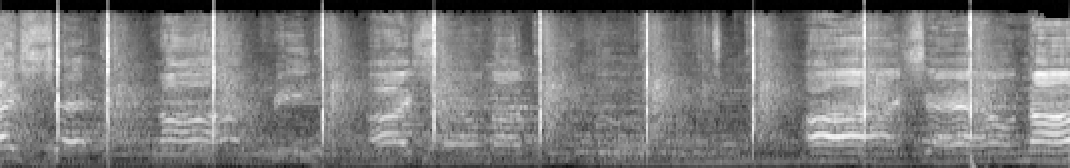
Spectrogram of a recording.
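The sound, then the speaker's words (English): People clap their hands in steady time along with a sung gospel melody. Sharp single claps land at an even beat of roughly two-thirds of a second across the whole clip, over the sustained singing voices. “let's all sing it and clap our hands.”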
